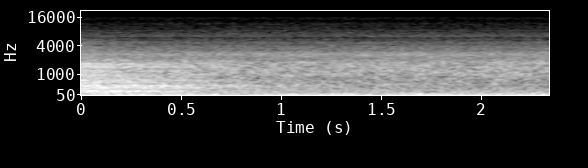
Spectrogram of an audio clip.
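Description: A pause in speech: faint room tone with a low steady hum and light hiss, the last words fading away in the first half-second.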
